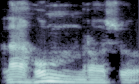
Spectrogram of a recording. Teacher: Lahum rasu ini idhar syafawi. Ya, mim mati ketemu ro karena mimnya jelas idhar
